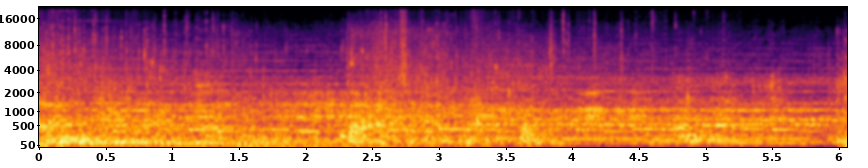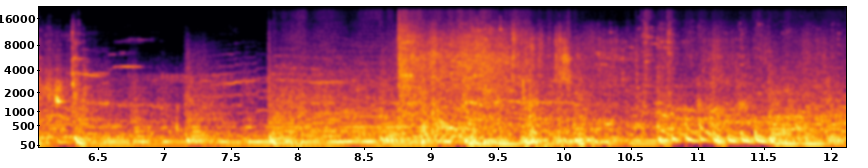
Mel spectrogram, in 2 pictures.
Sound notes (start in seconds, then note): 0.1 intense music; 6.0 door squeaks; 8.7 glass shatters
